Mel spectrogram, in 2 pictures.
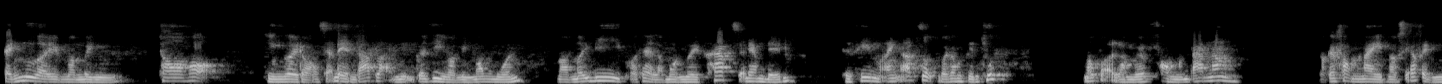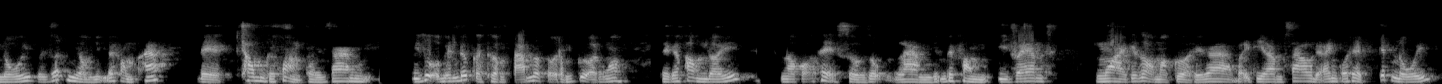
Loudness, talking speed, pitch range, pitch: -22 LUFS, 240 wpm, 115-155 Hz, 130 Hz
